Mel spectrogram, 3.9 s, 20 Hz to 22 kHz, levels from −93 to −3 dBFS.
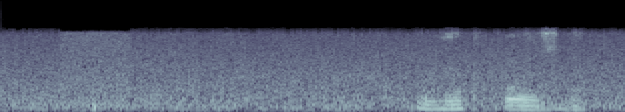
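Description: No faults: the speech arrives over a call path with nothing above 8 kHz, and the room noise sits about 9 dB below it, both normal for this chain.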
